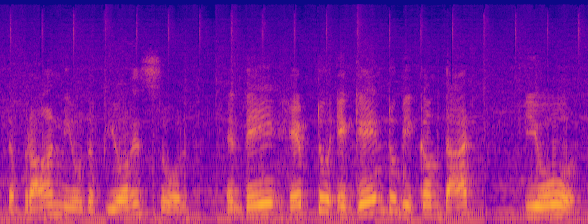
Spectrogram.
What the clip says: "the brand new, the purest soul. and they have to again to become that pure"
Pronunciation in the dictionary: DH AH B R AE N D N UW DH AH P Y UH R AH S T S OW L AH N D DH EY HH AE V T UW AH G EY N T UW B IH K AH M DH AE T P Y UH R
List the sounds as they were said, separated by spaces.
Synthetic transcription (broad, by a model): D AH B R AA N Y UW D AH P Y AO R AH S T S OW L AH N D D EY HH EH P T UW AH G EY N T UW B IH K AH M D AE T P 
